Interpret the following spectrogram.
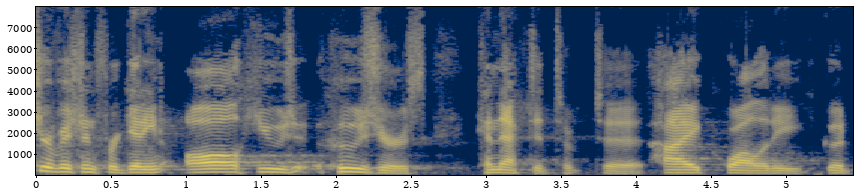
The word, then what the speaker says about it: Hoosiers: Is it Hoosiers? How do you say it? Yes, Hoosiers. Yep. Hoosiers? Yep. Like it's not a silent H. It's not Hoosiers, right? It's correct. Yeah. Hard H.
